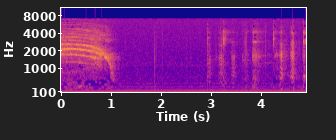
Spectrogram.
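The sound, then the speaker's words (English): A woman's loud, high-pitched scream of terror rings out for about a second and trails off, leaving faint crackling and scattered ticks in an otherwise quiet background. “Scream for your life!”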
